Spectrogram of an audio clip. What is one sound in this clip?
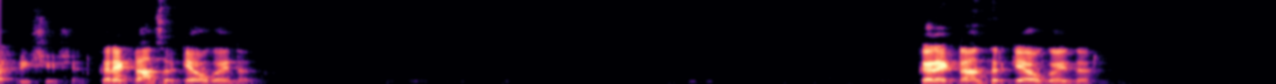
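A young woman speaks calmly and clearly into a close microphone, in short phrases with pauses.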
